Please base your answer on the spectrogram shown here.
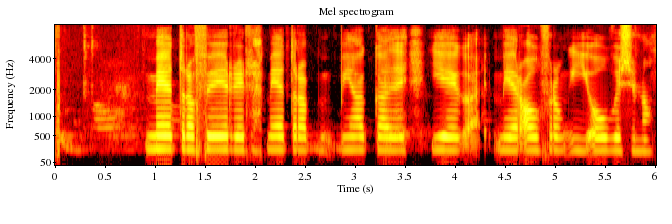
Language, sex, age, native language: Icelandic, male, 11, Icelandic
